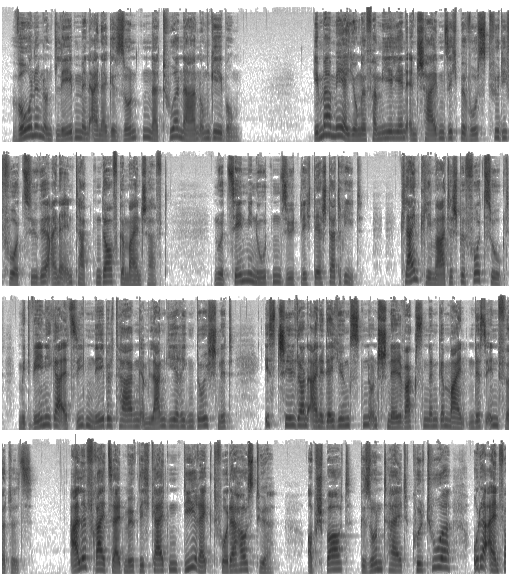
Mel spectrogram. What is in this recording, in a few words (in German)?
Demo Imagefilm Schauspielerin; Schildorn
